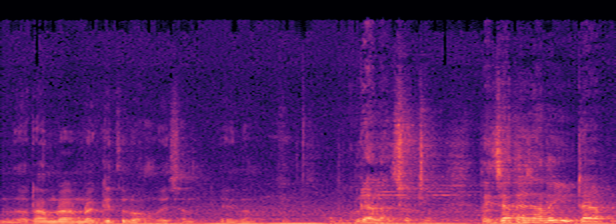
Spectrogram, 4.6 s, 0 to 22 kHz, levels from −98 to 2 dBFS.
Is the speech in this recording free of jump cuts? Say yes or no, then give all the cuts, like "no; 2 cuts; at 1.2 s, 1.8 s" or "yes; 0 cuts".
yes; 0 cuts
